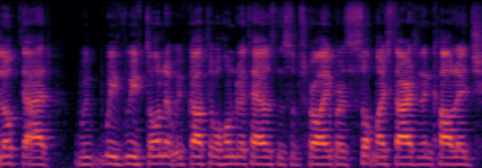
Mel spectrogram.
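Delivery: ordinary talk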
